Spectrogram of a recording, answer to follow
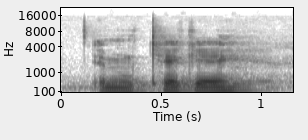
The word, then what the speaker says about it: Mkeke: little you do get a small branding hit mkk there that's how you say it so there's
